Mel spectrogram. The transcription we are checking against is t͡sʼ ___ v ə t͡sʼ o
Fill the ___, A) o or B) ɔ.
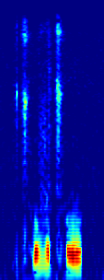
A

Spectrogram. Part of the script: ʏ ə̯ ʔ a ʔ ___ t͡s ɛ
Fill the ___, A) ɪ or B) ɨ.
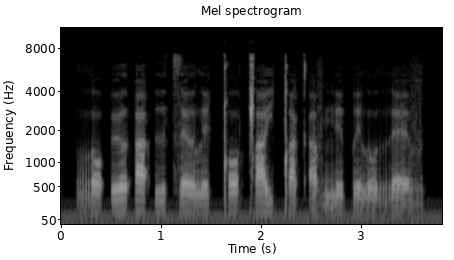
B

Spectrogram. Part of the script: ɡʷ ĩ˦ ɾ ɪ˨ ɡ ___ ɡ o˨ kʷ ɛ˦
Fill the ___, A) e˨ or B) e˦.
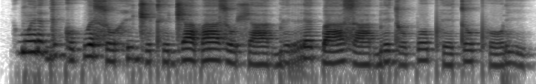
B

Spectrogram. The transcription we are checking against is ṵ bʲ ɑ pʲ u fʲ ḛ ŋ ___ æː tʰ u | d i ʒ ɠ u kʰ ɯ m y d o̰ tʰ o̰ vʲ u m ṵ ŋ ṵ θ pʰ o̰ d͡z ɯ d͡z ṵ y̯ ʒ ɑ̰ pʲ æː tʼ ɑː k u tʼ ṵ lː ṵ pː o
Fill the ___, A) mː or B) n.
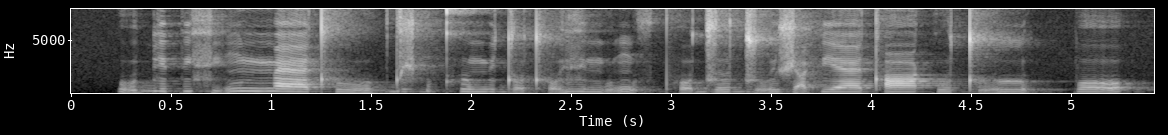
A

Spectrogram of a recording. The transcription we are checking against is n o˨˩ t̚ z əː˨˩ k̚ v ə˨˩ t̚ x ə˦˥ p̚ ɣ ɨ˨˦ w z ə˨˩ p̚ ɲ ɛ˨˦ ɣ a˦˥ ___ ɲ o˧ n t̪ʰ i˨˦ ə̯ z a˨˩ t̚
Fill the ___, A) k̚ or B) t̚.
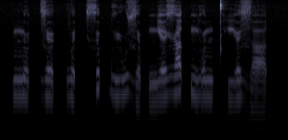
B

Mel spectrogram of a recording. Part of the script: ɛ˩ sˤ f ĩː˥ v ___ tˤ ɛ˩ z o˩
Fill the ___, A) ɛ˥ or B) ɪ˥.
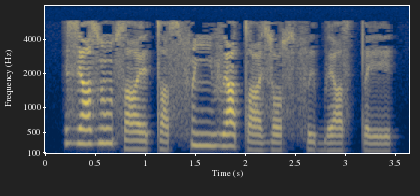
A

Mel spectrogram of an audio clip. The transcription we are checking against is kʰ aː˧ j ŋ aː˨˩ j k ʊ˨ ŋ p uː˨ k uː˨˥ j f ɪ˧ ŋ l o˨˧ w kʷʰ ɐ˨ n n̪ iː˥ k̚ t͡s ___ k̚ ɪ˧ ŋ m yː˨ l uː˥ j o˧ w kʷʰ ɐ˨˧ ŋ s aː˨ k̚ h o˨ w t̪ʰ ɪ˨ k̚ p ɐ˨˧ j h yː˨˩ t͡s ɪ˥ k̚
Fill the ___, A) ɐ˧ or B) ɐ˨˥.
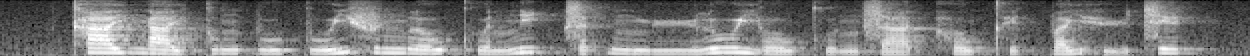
B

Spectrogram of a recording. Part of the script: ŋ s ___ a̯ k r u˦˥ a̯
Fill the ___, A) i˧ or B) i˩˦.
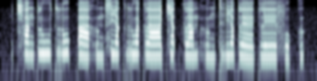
A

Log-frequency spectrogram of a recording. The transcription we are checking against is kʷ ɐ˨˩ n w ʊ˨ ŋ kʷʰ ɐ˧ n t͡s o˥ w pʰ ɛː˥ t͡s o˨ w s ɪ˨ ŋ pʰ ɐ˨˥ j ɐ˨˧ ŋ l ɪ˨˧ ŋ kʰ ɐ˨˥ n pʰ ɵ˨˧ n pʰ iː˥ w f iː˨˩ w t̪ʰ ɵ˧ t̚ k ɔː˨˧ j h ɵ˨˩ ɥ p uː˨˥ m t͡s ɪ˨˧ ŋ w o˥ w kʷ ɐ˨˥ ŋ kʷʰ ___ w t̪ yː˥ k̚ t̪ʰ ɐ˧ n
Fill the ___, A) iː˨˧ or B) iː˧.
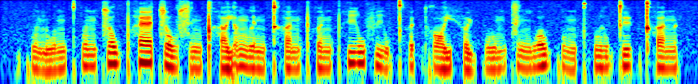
B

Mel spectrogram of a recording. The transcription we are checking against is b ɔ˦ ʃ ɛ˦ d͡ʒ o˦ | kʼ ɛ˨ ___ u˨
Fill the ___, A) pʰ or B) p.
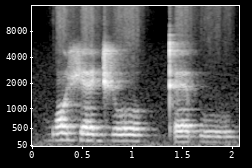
B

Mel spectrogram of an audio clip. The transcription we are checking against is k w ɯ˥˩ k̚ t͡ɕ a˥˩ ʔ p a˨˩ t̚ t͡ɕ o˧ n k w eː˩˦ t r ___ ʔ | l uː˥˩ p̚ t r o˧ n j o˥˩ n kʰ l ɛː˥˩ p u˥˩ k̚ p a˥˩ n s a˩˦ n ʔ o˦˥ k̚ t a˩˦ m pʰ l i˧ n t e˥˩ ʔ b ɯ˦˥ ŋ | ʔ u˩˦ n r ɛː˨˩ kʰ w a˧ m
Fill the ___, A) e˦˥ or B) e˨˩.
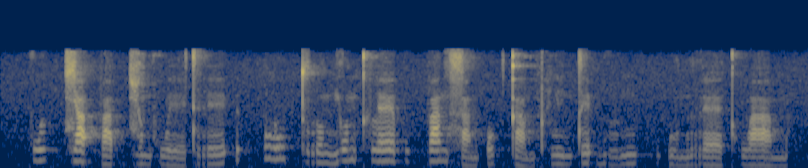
A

